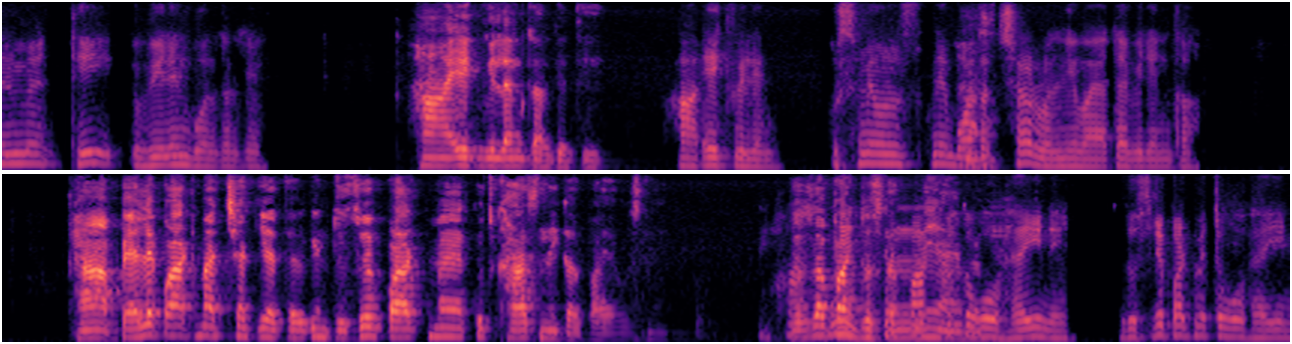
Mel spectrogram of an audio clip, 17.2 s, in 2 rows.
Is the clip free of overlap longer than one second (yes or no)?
no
